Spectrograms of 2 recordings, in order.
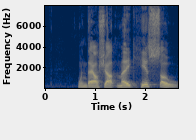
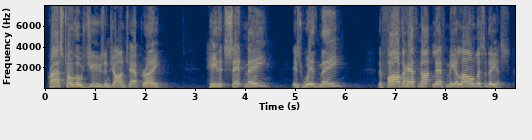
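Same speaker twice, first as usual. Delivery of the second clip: high, loud, long-stretched key words; forceful preaching; 7 semitones higher, 9 dB louder, slower than usual. Real, not acted. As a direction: build to a ringing proclamation.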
